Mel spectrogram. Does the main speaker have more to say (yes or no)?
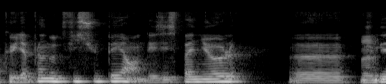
yes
